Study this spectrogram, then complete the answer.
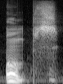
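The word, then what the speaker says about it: AUMF: However, Congress has often passed authorizations to use military force, or AUMFs, which are onomatopoeically pronounced oomps.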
